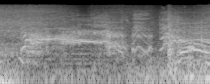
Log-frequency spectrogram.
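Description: A woman screaming in terror: one long high-pitched wavering scream, then a second cry starting near the end, over a low rumble.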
